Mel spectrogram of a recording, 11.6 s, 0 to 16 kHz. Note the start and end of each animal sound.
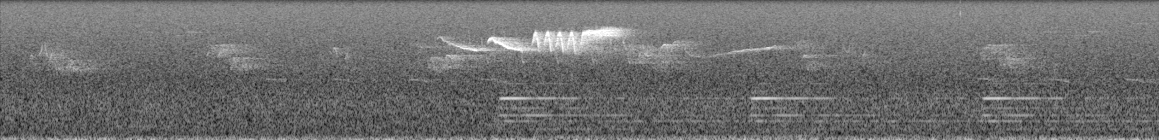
0.0s-10.3s: Red-eyed Vireo (Vireo olivaceus)
4.3s-6.4s: Black-throated Blue Warbler (Setophaga caerulescens)
6.5s-7.8s: Eastern Wood-Pewee (Contopus virens)

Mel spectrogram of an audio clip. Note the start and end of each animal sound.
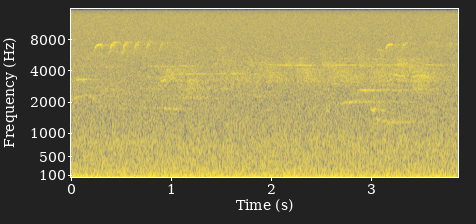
0.0s-0.9s: Black-capped Chickadee (Poecile atricapillus)
0.8s-1.5s: Wood Thrush (Hylocichla mustelina)
1.1s-3.9s: White-throated Sparrow (Zonotrichia albicollis)
2.6s-3.3s: Wood Thrush (Hylocichla mustelina)
3.0s-3.9s: Black-capped Chickadee (Poecile atricapillus)

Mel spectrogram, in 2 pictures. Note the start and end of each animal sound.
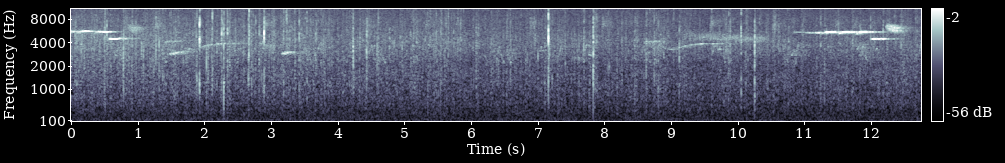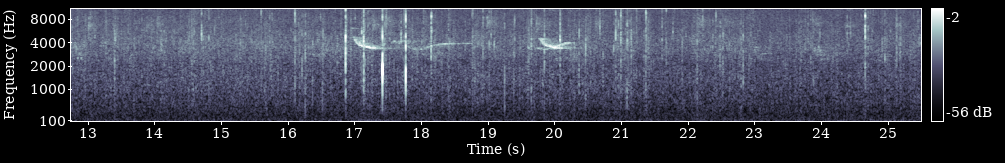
0.0s-1.1s: Black-throated Green Warbler (Setophaga virens)
0.0s-3.5s: unidentified call
1.3s-2.8s: Eastern Wood-Pewee (Contopus virens)
8.5s-9.7s: Eastern Wood-Pewee (Contopus virens)
9.0s-10.5s: Pine Warbler (Setophaga pinus)
10.8s-12.6s: Black-throated Green Warbler (Setophaga virens)
16.9s-17.4s: Red-winged Blackbird (Agelaius phoeniceus)
17.4s-18.6s: Eastern Wood-Pewee (Contopus virens)
19.6s-20.4s: Red-winged Blackbird (Agelaius phoeniceus)

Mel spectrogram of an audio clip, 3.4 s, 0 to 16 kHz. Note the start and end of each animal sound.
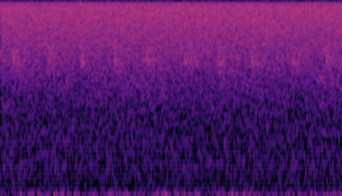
0.0s-3.4s: Eastern Chipmunk (Tamias striatus)

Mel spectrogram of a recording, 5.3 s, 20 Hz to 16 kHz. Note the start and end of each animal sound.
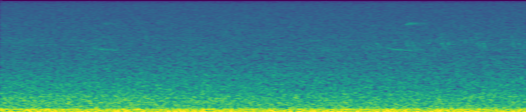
0.9s-1.2s: Blue Jay (Cyanocitta cristata)
3.5s-5.3s: Ovenbird (Seiurus aurocapilla)
3.7s-4.2s: Blue Jay (Cyanocitta cristata)

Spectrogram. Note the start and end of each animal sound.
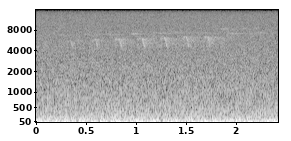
0.2s-2.4s: Blackburnian Warbler (Setophaga fusca)

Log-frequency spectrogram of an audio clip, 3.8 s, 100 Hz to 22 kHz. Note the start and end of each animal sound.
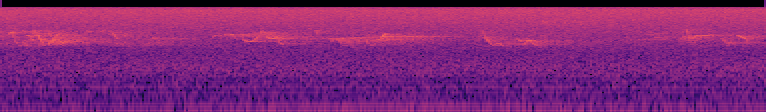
0.0s-0.7s: Ovenbird (Seiurus aurocapilla)
0.0s-3.8s: Red-eyed Vireo (Vireo olivaceus)
1.0s-2.2s: Eastern Wood-Pewee (Contopus virens)

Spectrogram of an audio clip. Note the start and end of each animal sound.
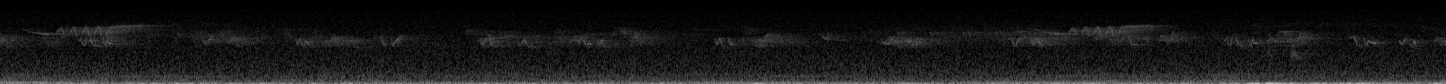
0.0s-14.5s: Red-eyed Vireo (Vireo olivaceus)
0.2s-1.8s: Black-throated Blue Warbler (Setophaga caerulescens)
1.7s-3.5s: Ovenbird (Seiurus aurocapilla)
8.6s-10.8s: Ovenbird (Seiurus aurocapilla)
10.0s-11.9s: Black-throated Blue Warbler (Setophaga caerulescens)

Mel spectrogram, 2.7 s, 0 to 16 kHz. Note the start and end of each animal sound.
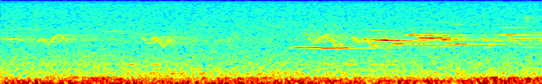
0.1s-2.7s: Red-eyed Vireo (Vireo olivaceus)
1.3s-2.7s: Hermit Thrush (Catharus guttatus)

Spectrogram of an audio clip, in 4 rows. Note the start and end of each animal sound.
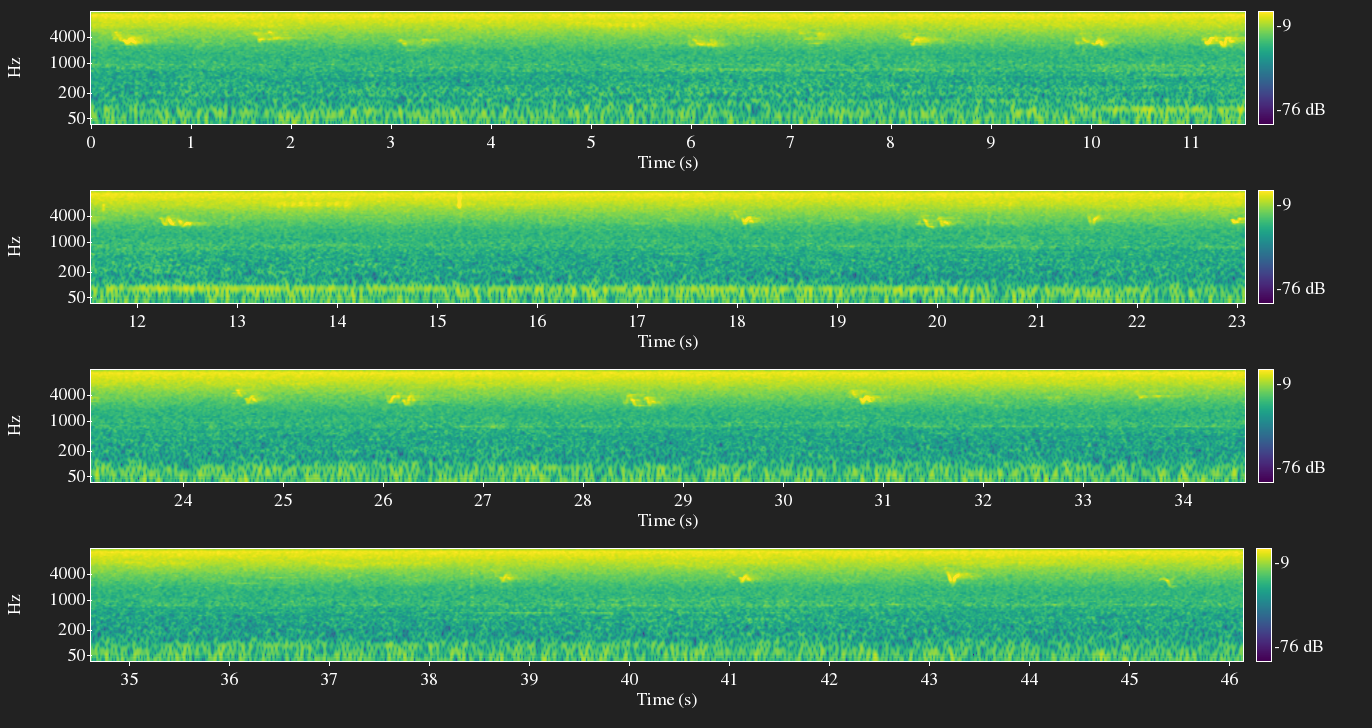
0.0s-46.1s: Red-eyed Vireo (Vireo olivaceus)

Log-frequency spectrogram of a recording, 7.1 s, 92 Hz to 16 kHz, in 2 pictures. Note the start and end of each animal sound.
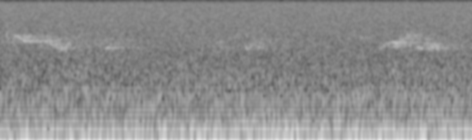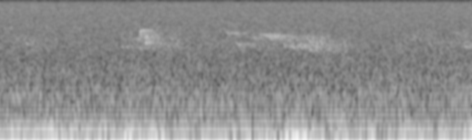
0.0s-7.1s: Blue-headed Vireo (Vireo solitarius)
4.5s-4.9s: Yellow-bellied Flycatcher (Empidonax flaviventris)

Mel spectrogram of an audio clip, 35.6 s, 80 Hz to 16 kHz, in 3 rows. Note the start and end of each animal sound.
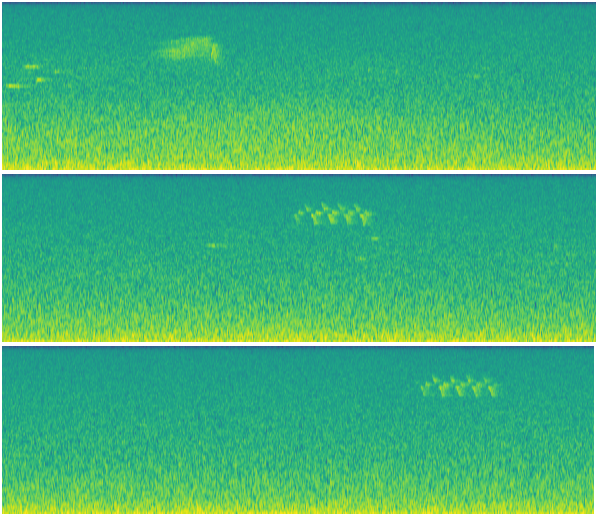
0.0s-1.4s: Hermit Thrush (Catharus guttatus)
2.9s-4.3s: Northern Parula (Setophaga americana)
15.8s-17.0s: Hermit Thrush (Catharus guttatus)
17.6s-19.3s: Black-and-white Warbler (Mniotilta varia)
18.9s-19.8s: Hermit Thrush (Catharus guttatus)
32.1s-33.7s: Black-and-white Warbler (Mniotilta varia)

